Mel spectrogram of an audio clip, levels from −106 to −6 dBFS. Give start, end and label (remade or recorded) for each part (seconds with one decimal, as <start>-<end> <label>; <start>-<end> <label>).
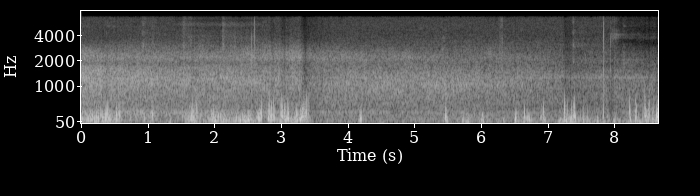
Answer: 0.0-1.4 recorded; 1.4-2.7 remade; 2.7-8.7 recorded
